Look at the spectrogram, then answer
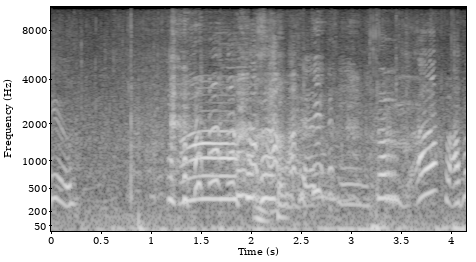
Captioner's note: laughs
